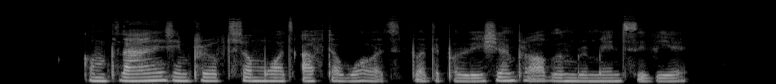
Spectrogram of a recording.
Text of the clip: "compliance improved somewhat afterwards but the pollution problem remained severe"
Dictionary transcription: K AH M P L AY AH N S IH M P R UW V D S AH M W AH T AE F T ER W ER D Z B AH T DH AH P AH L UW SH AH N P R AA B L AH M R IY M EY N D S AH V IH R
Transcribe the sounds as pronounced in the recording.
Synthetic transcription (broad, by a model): K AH M P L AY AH N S IH M P R UW V D S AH M W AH T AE F T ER W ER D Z B AH T DH AH P AH L UW SH AH N P R AA B L AH M R IY M EY N D S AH V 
